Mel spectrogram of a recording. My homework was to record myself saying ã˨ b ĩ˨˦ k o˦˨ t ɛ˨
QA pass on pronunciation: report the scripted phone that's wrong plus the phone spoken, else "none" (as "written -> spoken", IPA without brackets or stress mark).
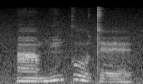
none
